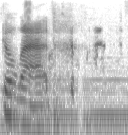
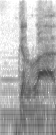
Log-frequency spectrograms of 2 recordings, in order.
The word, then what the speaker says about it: Galad: Pete, I just wanted to say my name's actually pronounced Galad. Galad.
